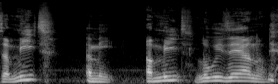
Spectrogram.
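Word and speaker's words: Amite: I was going to say a mite. It's a meat.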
